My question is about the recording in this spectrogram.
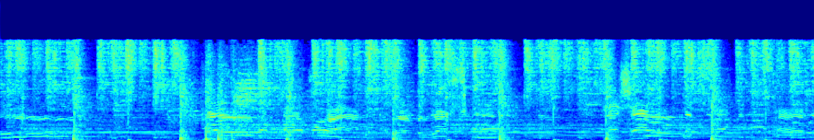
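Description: Drum kit played live along to a recorded country-rock song, with a steady beat of sharp drum hits over the song's melody.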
